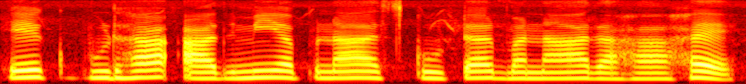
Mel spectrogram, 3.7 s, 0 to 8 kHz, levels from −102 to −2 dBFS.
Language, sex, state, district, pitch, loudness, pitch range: Hindi, female, Jharkhand, Palamu, 230 Hz, -18 LUFS, 215-235 Hz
